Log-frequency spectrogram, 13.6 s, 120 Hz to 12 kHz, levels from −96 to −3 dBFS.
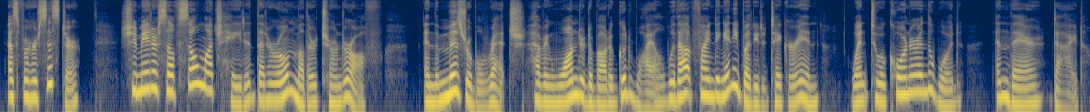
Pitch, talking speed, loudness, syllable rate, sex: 210 Hz, 195 wpm, -19 LUFS, 5.6 syllables/s, female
